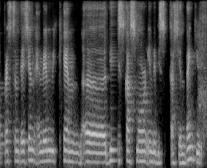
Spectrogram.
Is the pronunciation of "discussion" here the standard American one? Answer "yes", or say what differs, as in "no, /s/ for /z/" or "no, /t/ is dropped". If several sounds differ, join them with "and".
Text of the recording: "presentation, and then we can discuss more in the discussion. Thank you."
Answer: no, /s/ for /ʃ/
